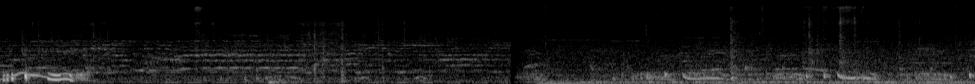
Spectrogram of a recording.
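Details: At the first pigeon race of 2021, a pigeon gives a wavering coo in the opening second, followed by a hum and later a stretch of softer, overlapping cooing from several birds.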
